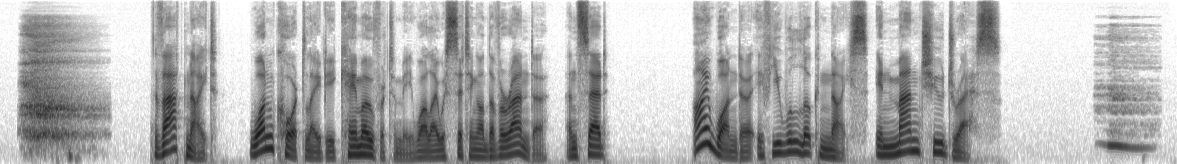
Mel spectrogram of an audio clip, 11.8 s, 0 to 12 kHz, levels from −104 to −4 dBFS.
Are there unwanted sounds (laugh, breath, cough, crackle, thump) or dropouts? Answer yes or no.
yes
